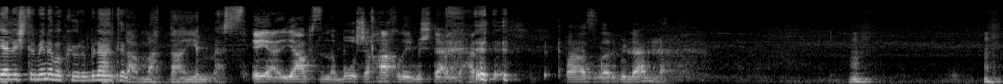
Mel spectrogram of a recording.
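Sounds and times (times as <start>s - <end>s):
person speaking: 0.0s - 6.8s
room hiss: 0.0s - 10.0s.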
